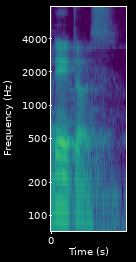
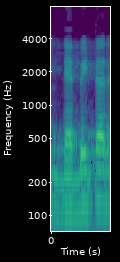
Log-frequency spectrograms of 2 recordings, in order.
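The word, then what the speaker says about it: debtors: Next definition आता है डेटर्स. Point number 1, pronunciation clear होना चाहिए. डेबिटर नहीं है, डेप्टर नहीं है, डेटर्स है.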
